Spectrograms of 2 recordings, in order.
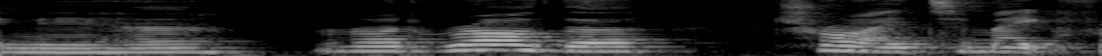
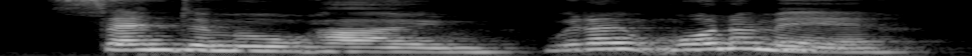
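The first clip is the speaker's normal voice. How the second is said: put-on jeering boy; 3 semitones higher, 6 dB louder than usual. Boy's mate telling the evacuees to go, louder jeer. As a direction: spit it out like a nasty schoolboy.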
